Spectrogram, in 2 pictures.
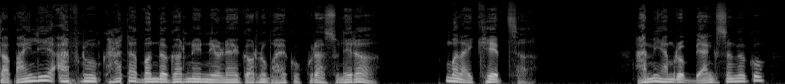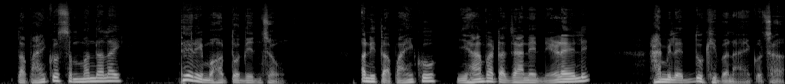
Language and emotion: Nepali, sad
